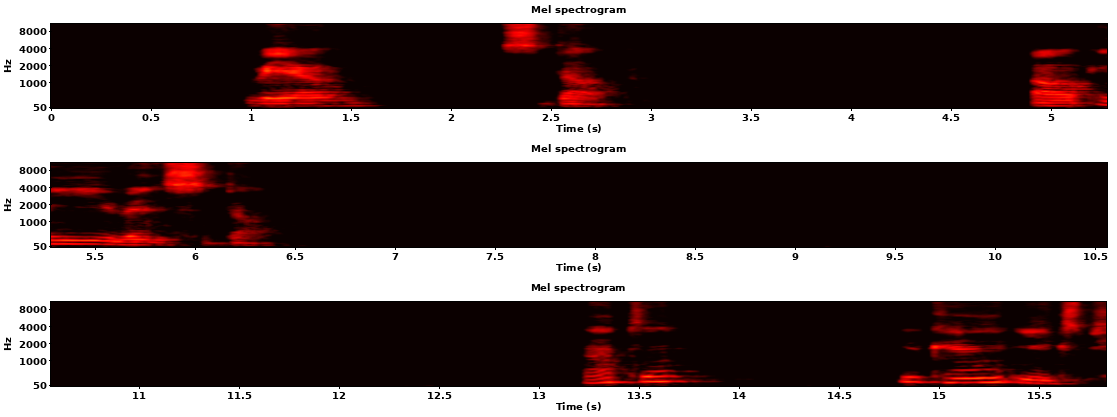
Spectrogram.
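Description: A man speaks calmly and slowly in short phrases, close by, with long pauses.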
